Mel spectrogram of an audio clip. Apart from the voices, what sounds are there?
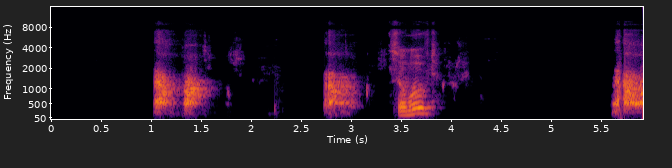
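dog barking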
